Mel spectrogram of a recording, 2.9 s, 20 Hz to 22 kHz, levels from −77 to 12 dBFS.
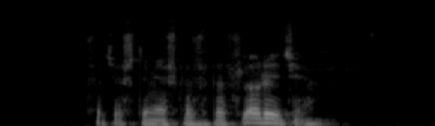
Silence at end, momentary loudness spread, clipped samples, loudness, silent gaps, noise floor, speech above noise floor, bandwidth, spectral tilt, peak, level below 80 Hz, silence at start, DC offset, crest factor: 0.7 s; 16 LU; under 0.1%; -40 LUFS; none; -80 dBFS; 41 dB; 16 kHz; -6 dB/octave; -22 dBFS; -68 dBFS; 0.6 s; under 0.1%; 20 dB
